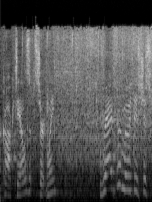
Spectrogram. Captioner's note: pan sizzling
